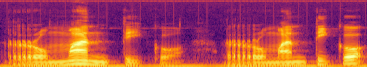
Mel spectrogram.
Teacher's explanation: a tildar sé romántico romántico es una palabra de cuatro sílabas la mayor intensidad recae en la antepenúltima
